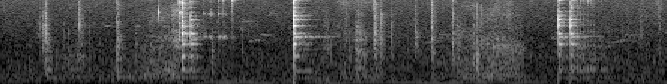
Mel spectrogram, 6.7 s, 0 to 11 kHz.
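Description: Wrench breaking tight cylinder-head bolts loose on a Honda K20 engine: sharp metallic pops and clinks with lighter ticks between. The loudest snaps come about three seconds in and again about five and a half seconds in, each with a brief ring.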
